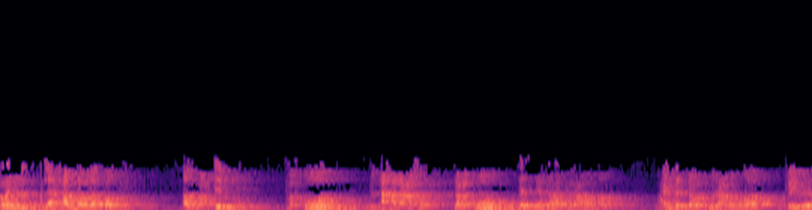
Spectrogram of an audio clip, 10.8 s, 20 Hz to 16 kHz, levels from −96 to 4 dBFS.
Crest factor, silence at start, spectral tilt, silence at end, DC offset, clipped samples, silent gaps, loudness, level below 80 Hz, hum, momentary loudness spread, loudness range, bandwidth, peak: 18 dB; 0 s; -10.5 dB/octave; 0 s; under 0.1%; under 0.1%; none; -28 LUFS; -54 dBFS; none; 14 LU; 2 LU; 4.2 kHz; -8 dBFS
